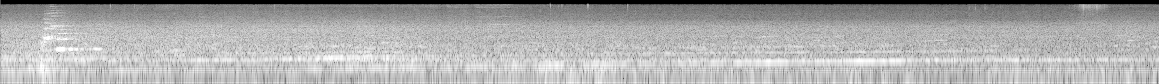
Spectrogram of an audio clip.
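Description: An electric train's motors whine, rising steadily in pitch as it speeds up.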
